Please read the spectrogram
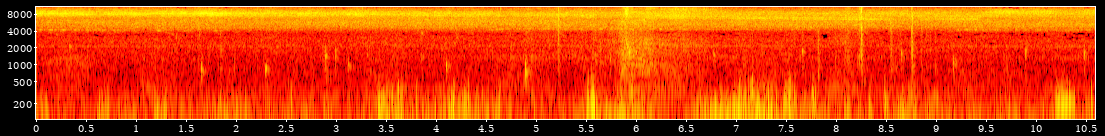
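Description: A steady, high insect chorus, with low rumbles of wind and handling on the body-worn microphone; about six seconds in, the swish of a casting rod.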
